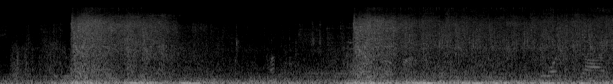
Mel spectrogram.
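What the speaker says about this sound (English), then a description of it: "So we're just going to go ahead and pull the chain here." A chain pulled to open a gate in a fantasy video game, a long grinding mechanical rattle and creak with a pause, then resuming, fairly loud over a steady ambient bed.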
